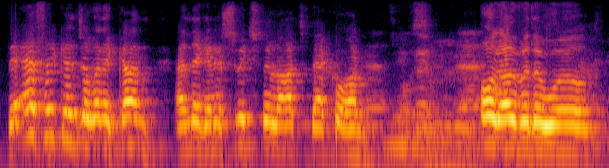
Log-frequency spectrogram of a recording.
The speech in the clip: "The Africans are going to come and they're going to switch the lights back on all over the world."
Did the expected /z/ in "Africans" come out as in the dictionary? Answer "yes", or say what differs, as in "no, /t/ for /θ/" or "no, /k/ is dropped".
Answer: yes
